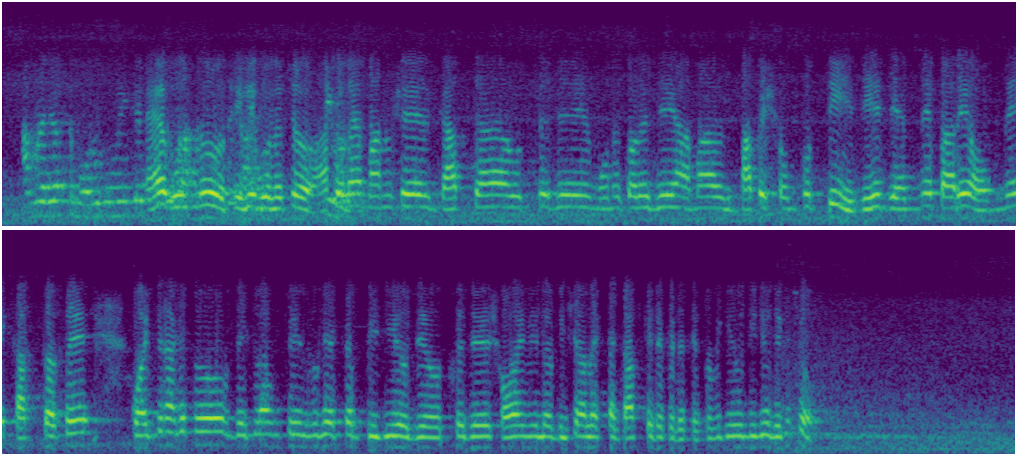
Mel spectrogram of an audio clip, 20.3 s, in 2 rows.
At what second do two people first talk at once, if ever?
1 s

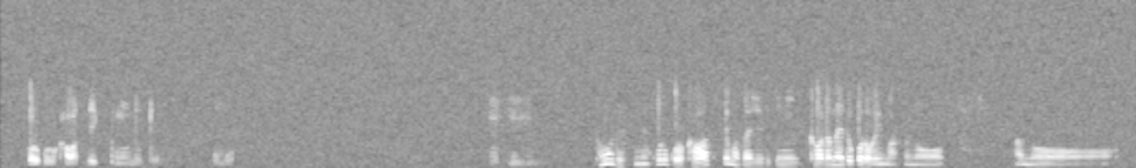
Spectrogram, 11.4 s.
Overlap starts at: none

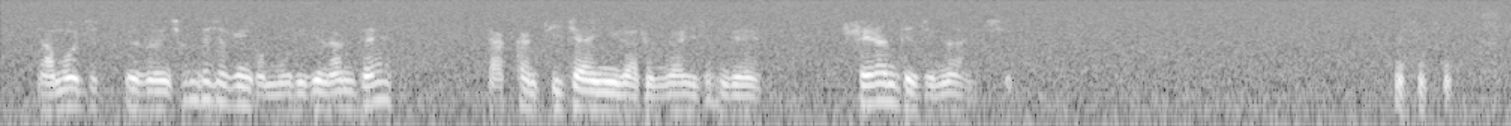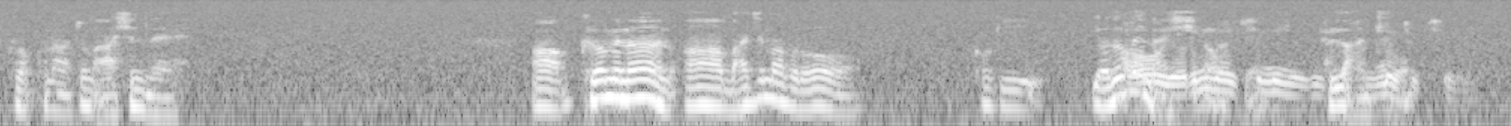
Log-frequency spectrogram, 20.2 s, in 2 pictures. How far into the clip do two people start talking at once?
18 s

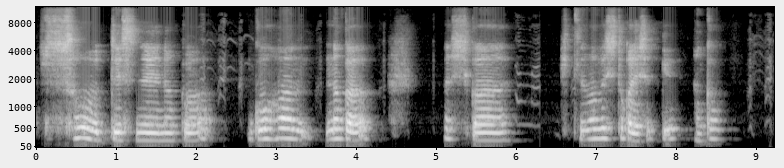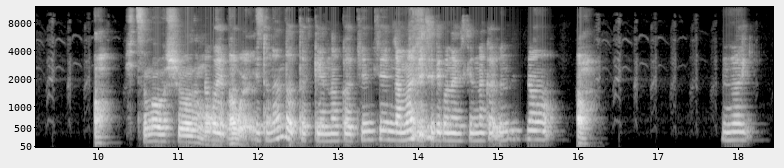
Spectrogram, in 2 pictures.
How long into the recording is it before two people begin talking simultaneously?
11 s

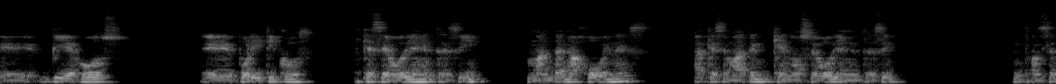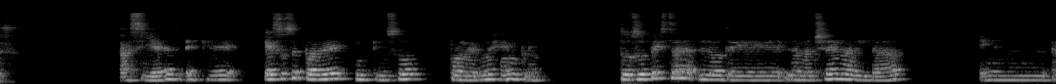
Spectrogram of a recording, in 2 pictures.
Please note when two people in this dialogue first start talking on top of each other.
none

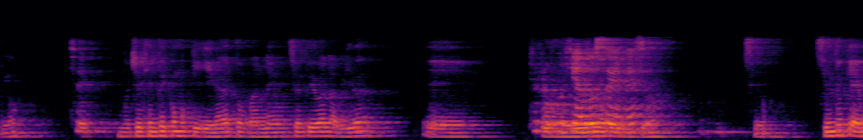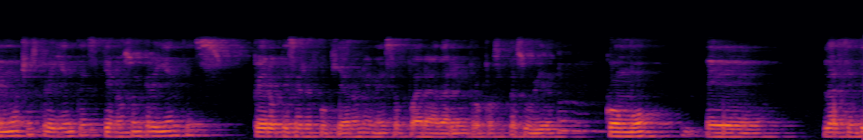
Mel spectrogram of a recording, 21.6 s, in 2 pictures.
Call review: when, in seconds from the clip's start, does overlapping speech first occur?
7 s

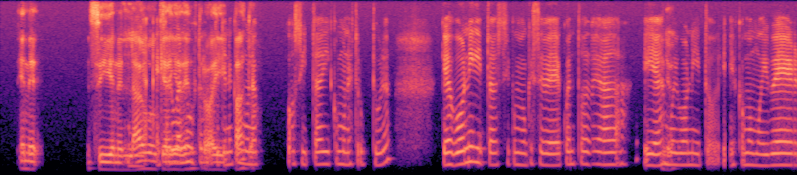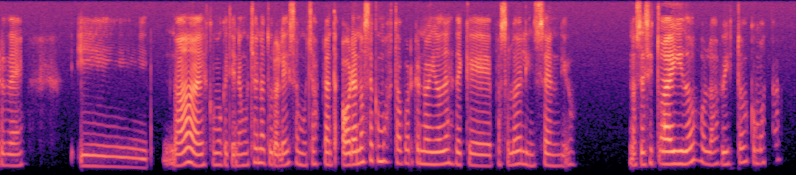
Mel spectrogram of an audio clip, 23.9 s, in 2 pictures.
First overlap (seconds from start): 2 s

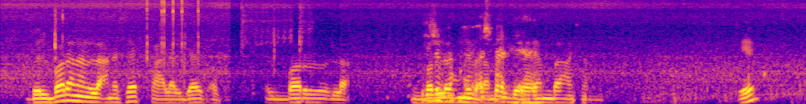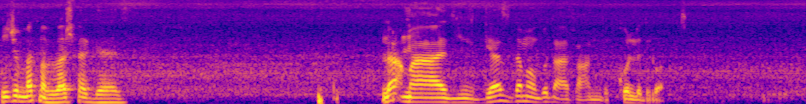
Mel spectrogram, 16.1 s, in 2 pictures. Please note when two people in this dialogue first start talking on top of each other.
4 s

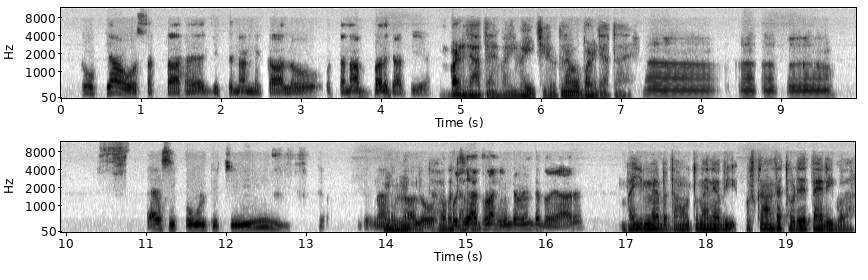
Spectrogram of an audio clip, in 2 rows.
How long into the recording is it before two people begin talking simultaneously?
14 s

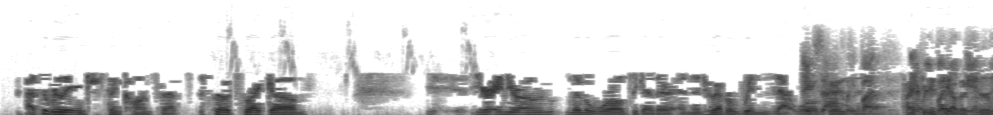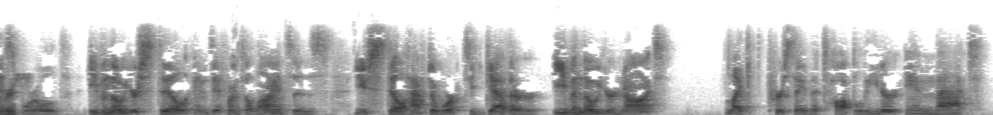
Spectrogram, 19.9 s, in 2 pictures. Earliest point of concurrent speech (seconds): 8 s

